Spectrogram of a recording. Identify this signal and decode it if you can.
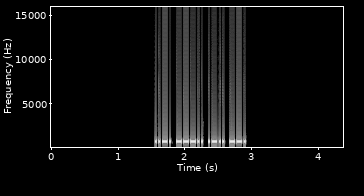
Morse code, heard as a keyed tone, about 41 wpm, 700 Hz. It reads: F8LG
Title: DXCC-100 Call Signs - 4 Characters - Repeated 2x - 45wpm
